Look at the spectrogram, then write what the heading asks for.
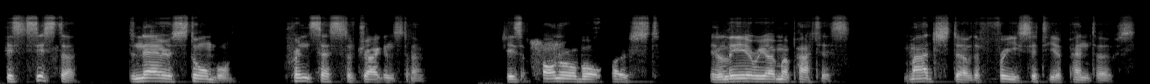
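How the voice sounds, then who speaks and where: A man's voice: medium pitch, measured pace, no room sound, close to an everyday voice, poor audio. A man playing a formal eunuch herald in an amateur script table read, announcing noble guests in a ceremonial, declamatory manner.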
